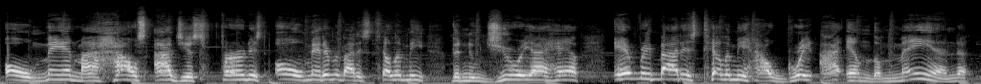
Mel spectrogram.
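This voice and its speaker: A man's voice: high-pitched, moderate pace, faint music behind, voice pushed up, lightly acted. A man putting on a boastful big spender. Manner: boastful, excited exclamations. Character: man showing off purchases he charged on credit.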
